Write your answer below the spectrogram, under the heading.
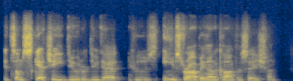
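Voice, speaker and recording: Fairly high in pitch, a man speaks with an American accent at a moderate pace. His voice makes very wide pitch swings. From United States. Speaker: communications consultant and speaker. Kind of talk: webinar presentation. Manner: conversational with frequent fillers and restarts.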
